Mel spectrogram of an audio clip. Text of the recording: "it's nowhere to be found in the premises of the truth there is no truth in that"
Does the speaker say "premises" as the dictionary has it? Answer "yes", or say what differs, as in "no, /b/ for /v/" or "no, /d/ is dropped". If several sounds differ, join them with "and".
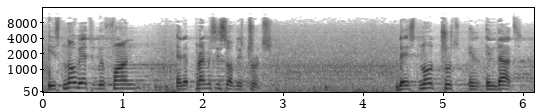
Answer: no, /s/ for /z/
